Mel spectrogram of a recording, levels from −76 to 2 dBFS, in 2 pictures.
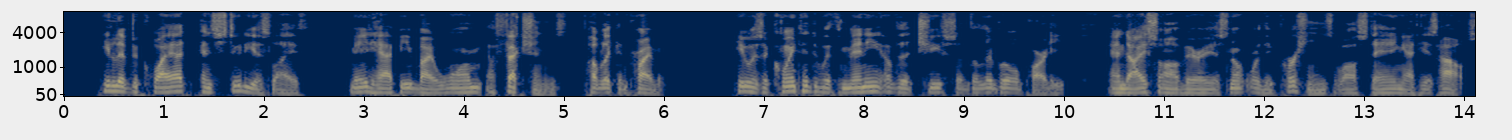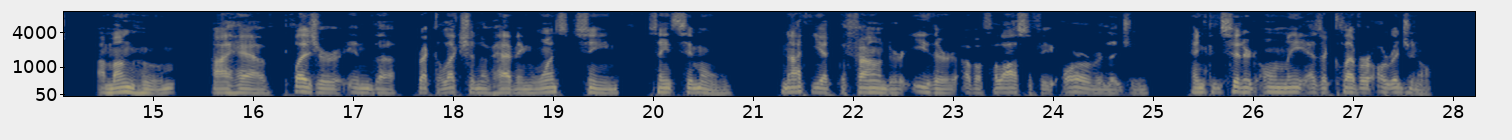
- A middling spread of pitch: Yes, average, 3.2 semitones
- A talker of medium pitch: No, low, 105 Hz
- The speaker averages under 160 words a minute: Yes, average, 150 wpm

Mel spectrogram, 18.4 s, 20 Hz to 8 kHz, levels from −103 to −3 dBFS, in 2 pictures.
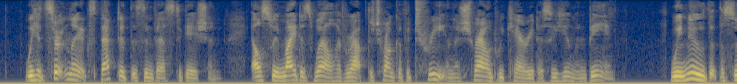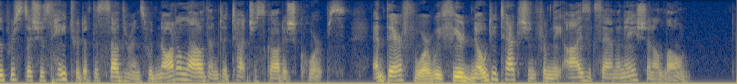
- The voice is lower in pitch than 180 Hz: Yes, medium, 140 Hz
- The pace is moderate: Yes, average, 180 wpm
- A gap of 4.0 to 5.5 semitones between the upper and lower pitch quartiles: Yes, average, 4.4 semitones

